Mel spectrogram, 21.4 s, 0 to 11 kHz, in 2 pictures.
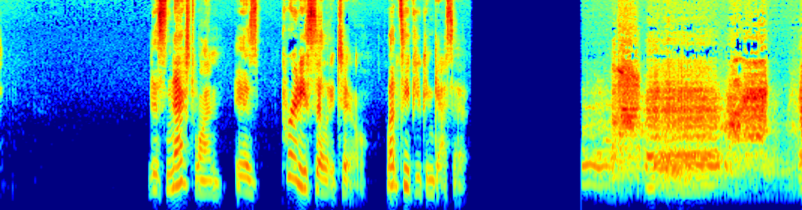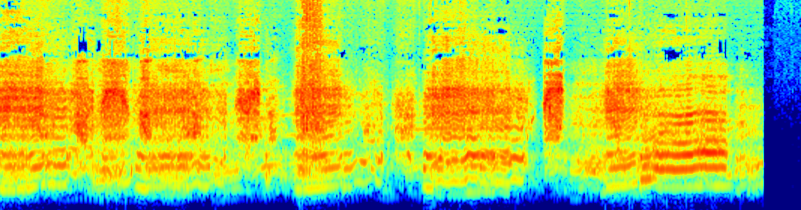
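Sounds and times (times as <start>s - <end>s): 
speech: 2.0s - 6.3s, 7.8s - 10.0s
donkey braying: 7.8s - 20.9s.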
